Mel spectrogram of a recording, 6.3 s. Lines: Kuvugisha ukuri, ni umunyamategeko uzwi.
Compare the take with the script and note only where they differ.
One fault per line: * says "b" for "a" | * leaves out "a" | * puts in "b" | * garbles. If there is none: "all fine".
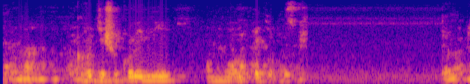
all fine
